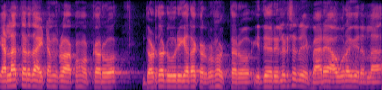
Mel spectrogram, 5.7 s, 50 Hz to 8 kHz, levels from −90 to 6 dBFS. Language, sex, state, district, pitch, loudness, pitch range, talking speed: Kannada, male, Karnataka, Shimoga, 140 Hz, -22 LUFS, 130-155 Hz, 180 wpm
